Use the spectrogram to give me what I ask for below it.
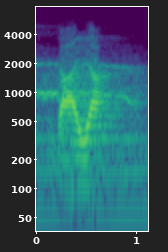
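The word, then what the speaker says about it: kāya: body or kaya hear it for entire be pronounced Gaia when we speak of the Gaia the Buddha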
